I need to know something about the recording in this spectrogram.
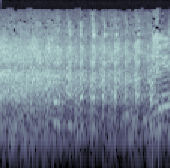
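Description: Studio audience laughing at a joke, a dense crowd laugh that eases slightly toward the end.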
